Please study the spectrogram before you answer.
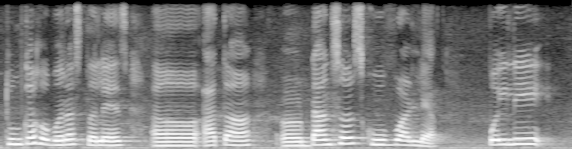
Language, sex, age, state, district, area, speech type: Goan Konkani, female, 30-45, Goa, Sanguem, rural, spontaneous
